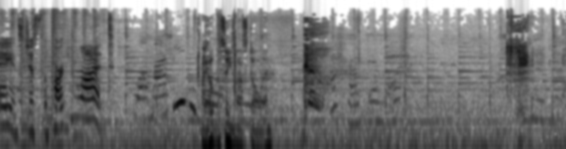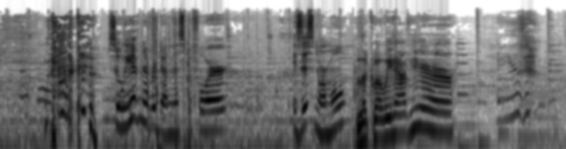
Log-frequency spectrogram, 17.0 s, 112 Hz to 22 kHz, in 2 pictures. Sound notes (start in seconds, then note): 4.5 laughs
